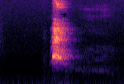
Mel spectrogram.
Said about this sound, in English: Somebody's getting a little vocal over there. You guys okay? That little bark is just adorable.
